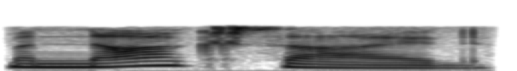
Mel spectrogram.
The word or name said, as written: monoxide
